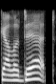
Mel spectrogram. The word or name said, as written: Gallaudet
